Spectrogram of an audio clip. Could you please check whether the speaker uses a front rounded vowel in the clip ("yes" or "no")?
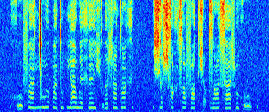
no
